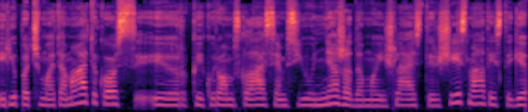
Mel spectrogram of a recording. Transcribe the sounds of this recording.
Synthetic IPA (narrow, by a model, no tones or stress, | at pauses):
ɪɾiːpɐt͡ʃmɐt̪ʲɛmɑːt̪ʲɪkoːsɪrkɐɪkʊɾʲoːmsklˠɑːsʲeːmsjuːnʲæʒɐd̪ɐmɐɪʃʲlʲɛɪsʲt̪ʲɪɾʃʲɛɪsmʲæːt̪ɐɪst̪ɐɪɡʲɪ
